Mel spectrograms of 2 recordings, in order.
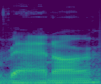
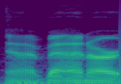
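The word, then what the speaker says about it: Vanar: magmar and Bernard or van are I guess is how it's pronounced van R is the most recently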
